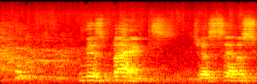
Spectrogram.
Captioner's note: team laughing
